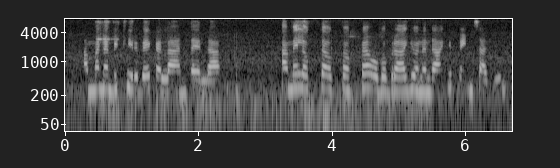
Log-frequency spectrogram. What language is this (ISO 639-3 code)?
kan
